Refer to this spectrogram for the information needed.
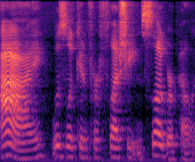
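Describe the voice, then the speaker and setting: In a put-on character voice, a woman growls in a gruff, fairly low register. Her intonation is lively and her pace moderate. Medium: read story.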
